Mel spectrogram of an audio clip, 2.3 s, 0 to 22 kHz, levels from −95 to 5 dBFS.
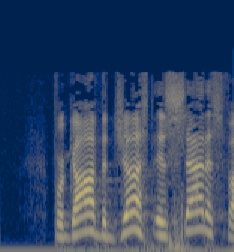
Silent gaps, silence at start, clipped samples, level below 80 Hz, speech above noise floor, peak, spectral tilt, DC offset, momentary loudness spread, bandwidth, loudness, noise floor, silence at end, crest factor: none; 0.55 s; under 0.1%; -54 dBFS; 43 dB; -10 dBFS; -3.5 dB/octave; 0.2%; 9 LU; 8 kHz; -25 LUFS; -69 dBFS; 0 s; 16 dB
